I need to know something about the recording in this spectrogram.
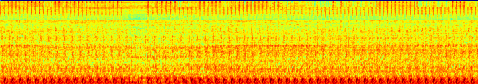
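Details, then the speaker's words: MTD Yardman two-cylinder riding tractor, first start in years, valves just adjusted, new starter, choked, old gas: choppy, lumpy putter at three to four beats a second with dull clatter; one spark plug wire was left disconnected, so only one cylinder was firing. "I forgot to hook up the spark plug wire right here. It was actually only running on one cylinder, so that actually wasn't bad for one cylinder."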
